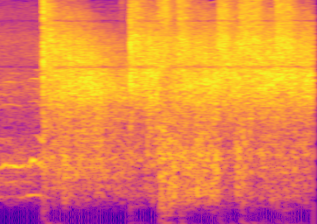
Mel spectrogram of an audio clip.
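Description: Police open fire during a shooting: a rapid volley of loud, sharp gunshots, with many cracks in quick succession after the first shot.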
